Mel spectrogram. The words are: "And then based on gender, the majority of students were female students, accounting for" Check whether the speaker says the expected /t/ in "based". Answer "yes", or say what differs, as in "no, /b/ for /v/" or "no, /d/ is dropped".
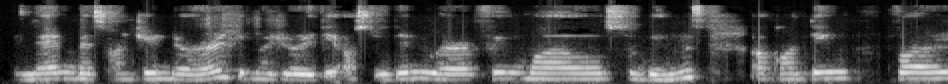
no, /t/ is dropped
